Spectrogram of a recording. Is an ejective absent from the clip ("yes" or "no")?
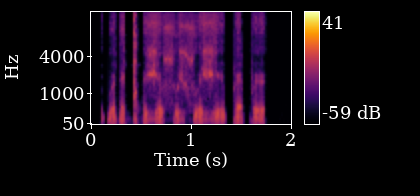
no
